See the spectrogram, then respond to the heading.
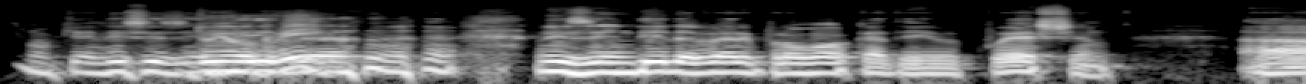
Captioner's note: laughs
